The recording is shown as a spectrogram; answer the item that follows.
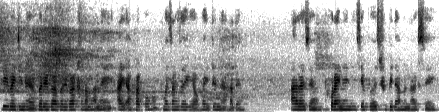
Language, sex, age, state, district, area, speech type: Bodo, female, 30-45, Assam, Chirang, urban, spontaneous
